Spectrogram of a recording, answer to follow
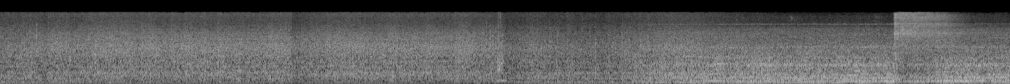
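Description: A truck's diesel engine running steadily on a concrete-pour site, its low hum growing stronger partway through. Near the end comes a short, loud burst of hissing air.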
